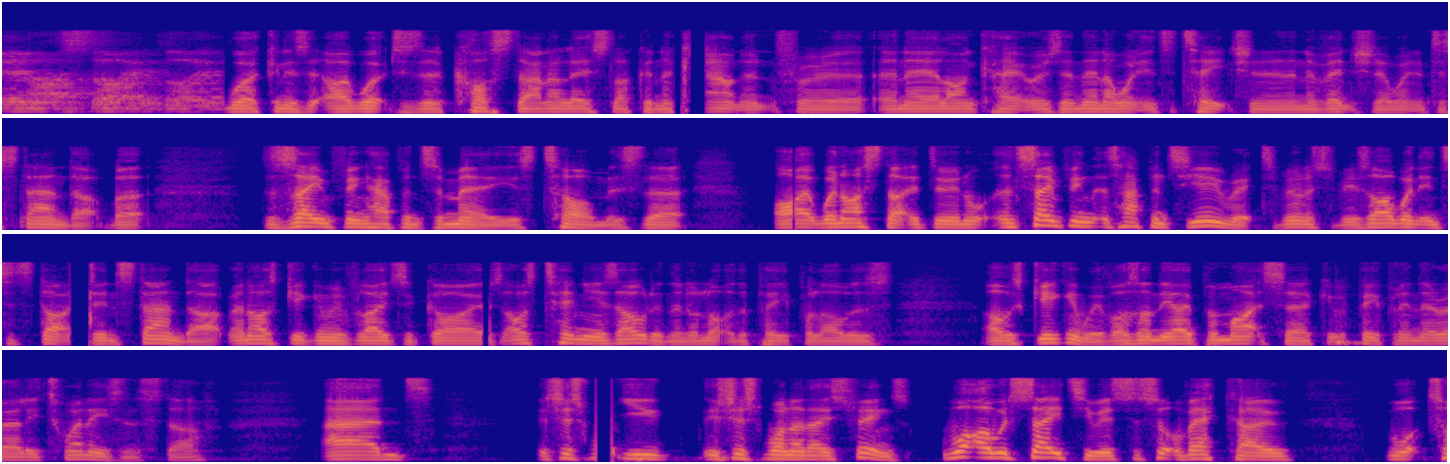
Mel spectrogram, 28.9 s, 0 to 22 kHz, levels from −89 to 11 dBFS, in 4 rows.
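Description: From the start until about 1.1 s the speech sounds hollow and roomy, about 10 dB quieter, with more room noise. That's likely a switch to a distant microphone before the close one comes back. Then there's packet loss on an ADPCM call at 3.36 to 3.62 s, 11.18 to 11.21 s, 14.80 to 14.94 s, 16.86 to 16.92 s and 24.66 to 24.79 s. Each is a hard-edged silent gap, and the speech comes back briefly distorted while the decoder resyncs.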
